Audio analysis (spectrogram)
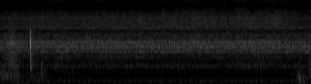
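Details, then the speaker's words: SMC ceiling fan motor, completely dead before, after cleaning dirty switch contacts, first power-up: a couple of switch clicks, then quiet even motor hum with faint steady whir, no scraping or wobble; it runs. "It runs. It was completely dead earlier."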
